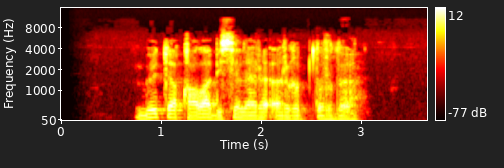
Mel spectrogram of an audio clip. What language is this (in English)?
Bashkir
